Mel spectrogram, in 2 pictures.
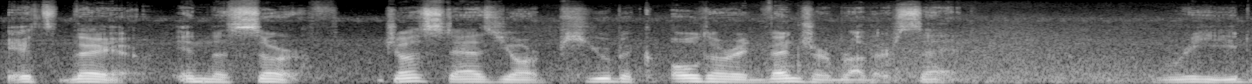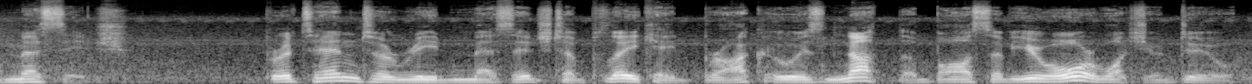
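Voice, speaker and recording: A man giving a deadpan, mock-solemn dramatic reading of a comic adventure story. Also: fairly low pitch, measured pace, a little hiss or hum. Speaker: narrator.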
